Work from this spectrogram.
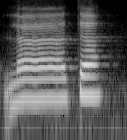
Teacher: یہ الف صغیرہ جو ہوتا ہے وہ بھی بالکل الف کی طرح ہی ہوتا ہے تو لا کو لانگ کیا جائے گا کیونکہ الف سے پہلے لام کے اوپر فتح ہے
